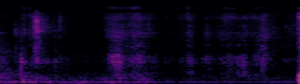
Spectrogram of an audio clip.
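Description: Near silence: room tone with two faint, brief rustles from hands twisting a cord handle on a small craft cup.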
